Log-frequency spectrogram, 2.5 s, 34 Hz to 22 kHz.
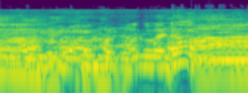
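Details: Sahiwal bull calf at a cattle market in Narayanganj, Bangladesh, on 3/6/25 while its price is bargained over; a long, low, steady moo with a brief dip near the end, overlapped by men talking.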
